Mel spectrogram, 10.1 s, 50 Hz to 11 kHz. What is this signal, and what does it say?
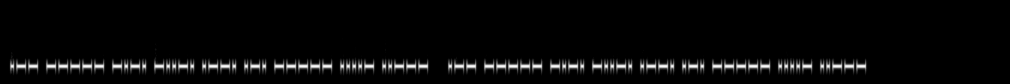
Morse code, heard as a keyed tone, about 40 wpm, 650 Hz. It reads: W0C/PR042 W0C/PR042
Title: SOTA QSO Practice 40wpm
